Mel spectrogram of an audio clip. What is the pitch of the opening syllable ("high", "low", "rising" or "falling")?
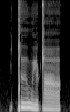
high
